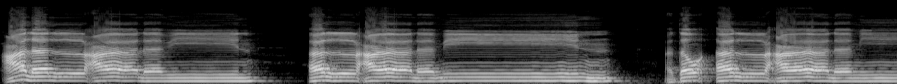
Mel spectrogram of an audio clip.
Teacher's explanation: Panjangnya berapa? Boleh 2 harokat, boleh 4 harokat, dan boleh pula 6 harokat. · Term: mad arid lis sukun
